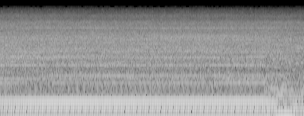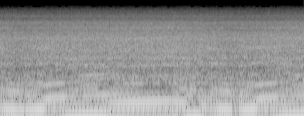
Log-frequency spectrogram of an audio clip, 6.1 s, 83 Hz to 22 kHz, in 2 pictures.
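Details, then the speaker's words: 2002 Honda Civic EP3 petrol engine idle surges high and low, revs rising and falling about every second; fixed by cleaning the throttle body and the idle air control valve. "because the car has a high and low surge when it idles I'll try to start it up for it so you hear it"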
